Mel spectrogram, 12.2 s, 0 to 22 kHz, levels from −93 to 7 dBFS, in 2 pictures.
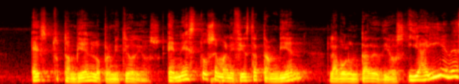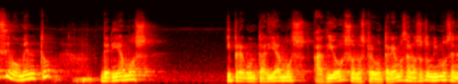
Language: Spanish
